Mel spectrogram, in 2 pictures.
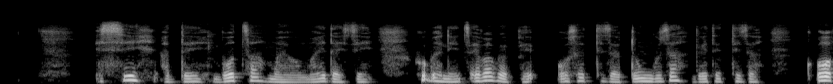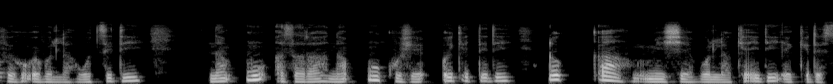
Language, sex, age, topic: Gamo, male, 25-35, government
